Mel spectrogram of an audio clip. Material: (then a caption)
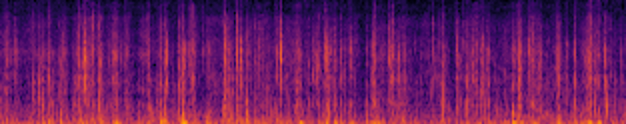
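Plastic. A full-size black plastic computer keyboard is held diagonally by the microphone while fingertips tap and press its keys. A quick, uneven stream of short clicks and soft thuds follows, each tap with a low thump and a bright plastic edge that dies away almost at once.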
